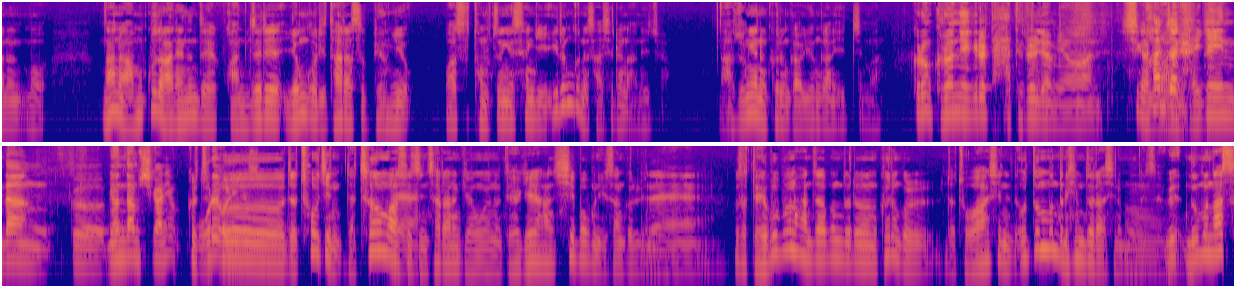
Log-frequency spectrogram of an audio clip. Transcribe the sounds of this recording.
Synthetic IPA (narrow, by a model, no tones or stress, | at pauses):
nɯnmwʌ̰ | nanɯnamuk͈udoanɦe̞nːɯnde̞kwand͡ʑeɾe̞jʌŋɡoɾitaɾasʰʌpjʌŋi | wasʰʌtʰoŋt͡ɕ͈ɯŋisʰe̞ŋɡiɡeiɾɯnɡʌnɯnsʰaɕʰiɾɯna̰ɲid͡ʑo | nad͡ʑuŋe̞nɯnkɯɾʌnkajʌŋɡaniit̚t͡ɕ͈iman | kɯɾʌmkɯɾʌnje̞ɡiɾɯɭtatɯɾɯʎːʌmjʌnɕʰiɡaiand͡ʑaeɡeindaŋkɯmjʌndamɕʰiɡaɲikɯɾʌot͡ɕʰoɾeɯd͡ʑet͡ɕʰod͡ʑint͡ɕat͡ɕʰʌɯmasʰʌt͡ɕint͡ɕʰaɾanɯnkjʌŋue̞nɯntwe̞ɡe̞hanɕʰibobunisʰaŋkʌʎːḭn | kɯes̬ʰʌte̞bubunɦand͡ʑabundɯɾɯnkɯɾʌnɡʌɭd͡ʑet͡ɕoaɦaɕʰinɯndeʌt͈ʌnbundɯɾɯçimdɯɾɦaɕʰinɯnbundɾisejowenʌmunas͈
